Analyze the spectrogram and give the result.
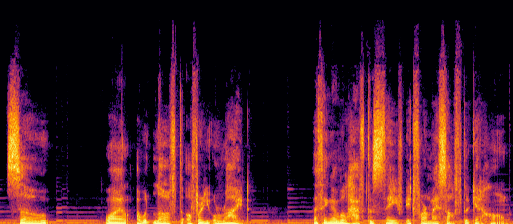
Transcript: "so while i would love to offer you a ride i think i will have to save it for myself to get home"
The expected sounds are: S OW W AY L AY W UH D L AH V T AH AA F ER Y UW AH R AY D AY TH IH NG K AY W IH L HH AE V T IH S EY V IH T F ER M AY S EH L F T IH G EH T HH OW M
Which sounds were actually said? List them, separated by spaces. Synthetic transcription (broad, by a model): S OW W AY L AY W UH D L AH V T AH AA F ER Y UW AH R AY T AY TH IH NG K AY W IH L HH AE F T IH S EY V IH T F ER M AY S EH L F T IH G EH T HH OW M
